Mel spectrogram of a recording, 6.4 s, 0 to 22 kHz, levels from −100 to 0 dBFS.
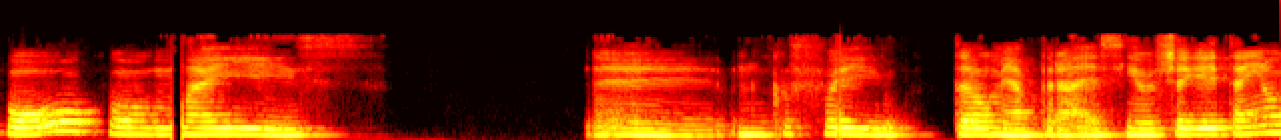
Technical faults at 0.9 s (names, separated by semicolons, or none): unconcealed Bluetooth headset packet loss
